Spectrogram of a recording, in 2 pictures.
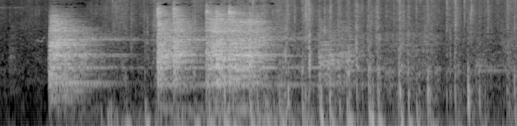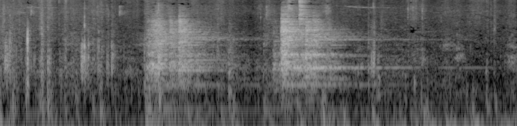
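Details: Horses on a regenerative farm in County Kilkenny, Ireland, galloping out through an opened gate and up the hill: a rapid, uneven drumming of hooves in bursts, with a whinny-like call and music over it.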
